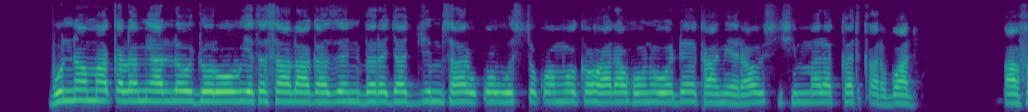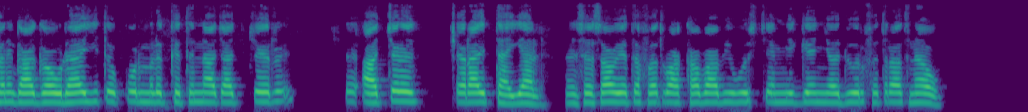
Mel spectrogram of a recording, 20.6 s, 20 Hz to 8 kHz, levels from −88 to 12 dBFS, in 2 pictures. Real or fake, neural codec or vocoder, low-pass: real; none; 7.2 kHz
